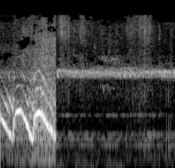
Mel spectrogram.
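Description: Police siren in a fast yelp, its pitch sweeping up and down about three times a second, cut off abruptly less than a second in. Faint steady cricket chirring carries on after it.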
